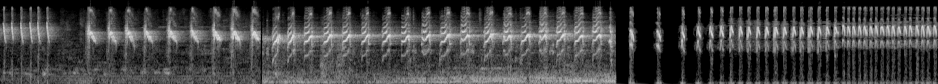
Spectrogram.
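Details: Bird fill-in phrases for tutoring songbirds: a long, varied chatter of fast, slurred high notes, followed by a few clipped bursts and a very rapid, buzzy high trill at the end.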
